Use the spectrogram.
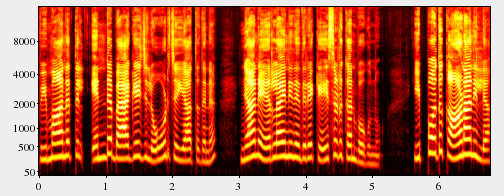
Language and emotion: Malayalam, angry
